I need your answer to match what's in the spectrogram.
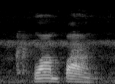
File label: "huampang", Serewen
